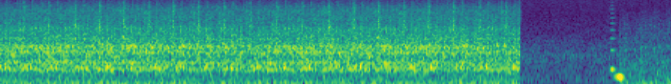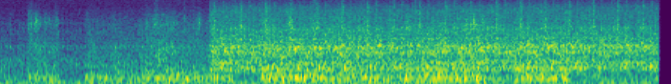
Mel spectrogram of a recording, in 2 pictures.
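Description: A truck engine idles with a low steady rumble.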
